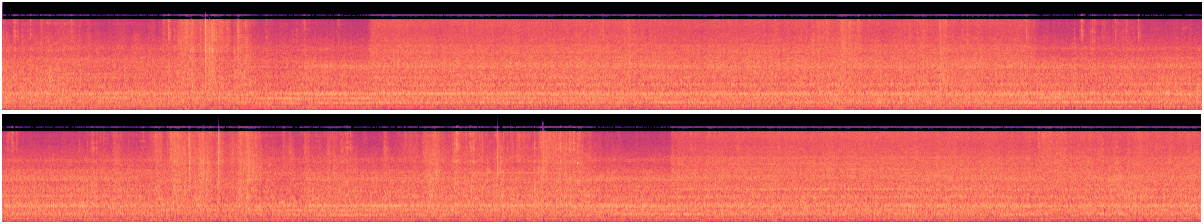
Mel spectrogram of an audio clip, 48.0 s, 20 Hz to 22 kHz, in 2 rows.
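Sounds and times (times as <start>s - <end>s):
bus engine running under load: 0.0s - 47.9s.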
